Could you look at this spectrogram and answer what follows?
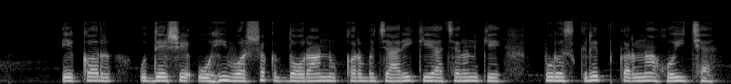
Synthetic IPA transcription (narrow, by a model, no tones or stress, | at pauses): eːkəɾ | ʊd̪ːeːʃjəʔoɦiʋəɾʃəkd̪ɔːɾaːnkəɾmət͡ʃaːɾikeaːt͡ʃəɾənkepʊɾɪskɾɪt̪kəɾnahoːit͡ʃʰɛː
